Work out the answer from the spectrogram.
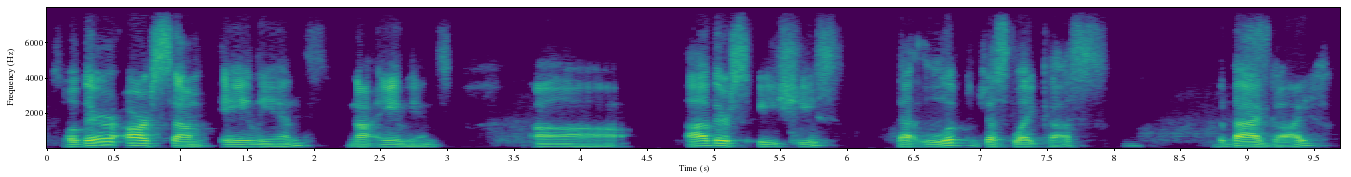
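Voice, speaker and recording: A man casually explaining a story in slow, emphatic phrases that trail off softly. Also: on the low side, expressive, vocal fry, husky, muffled recording.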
